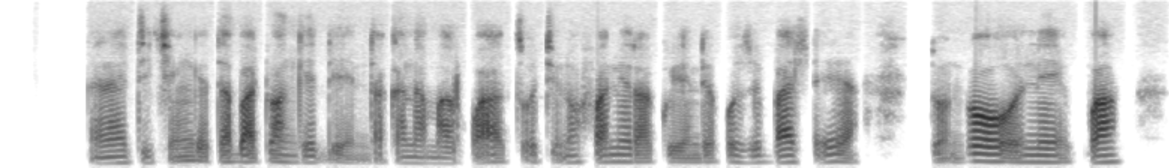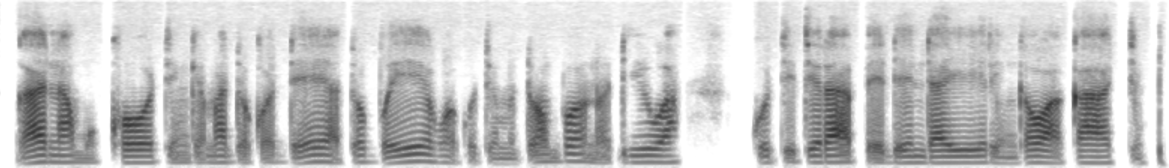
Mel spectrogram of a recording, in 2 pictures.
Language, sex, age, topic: Ndau, male, 18-24, health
